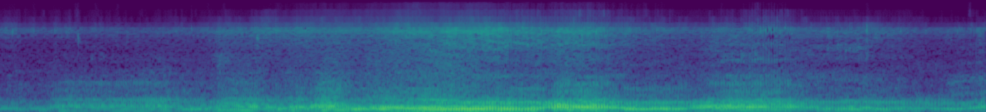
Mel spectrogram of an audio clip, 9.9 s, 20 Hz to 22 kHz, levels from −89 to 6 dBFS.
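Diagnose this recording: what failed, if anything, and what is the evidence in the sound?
Throughout the recording the sound is noticeably grainy and rough, with tonal parts breaking into a hissy, textured noise rather than staying clean. There is little of the hollow, swirling quality of holes in the spectrum, and the top end remains present. The failure sits at the codec stage, likely Opus compression in its music mode. The encoder kept each band's energy but, short of bits, filled the detail with folded or synthetic noise, which points to a low bitrate of around 16 kbps.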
